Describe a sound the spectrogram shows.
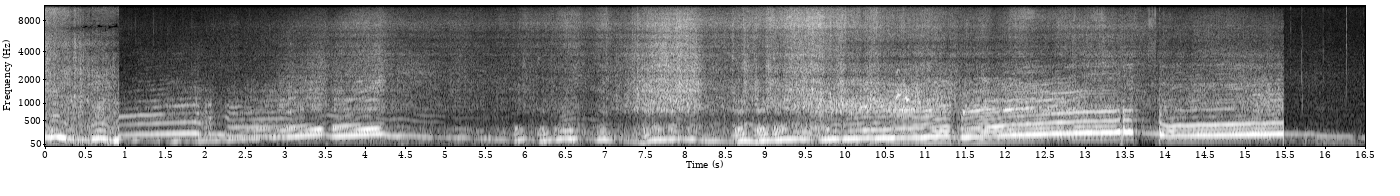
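A car engine revs hard, rising and falling in pitch as the car speeds through tight turns.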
